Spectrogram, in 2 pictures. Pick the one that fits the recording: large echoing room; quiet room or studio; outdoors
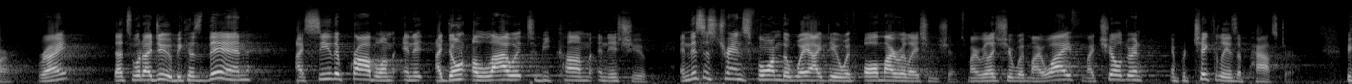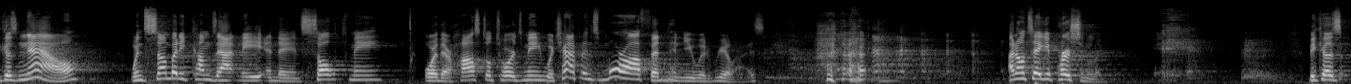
large echoing room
